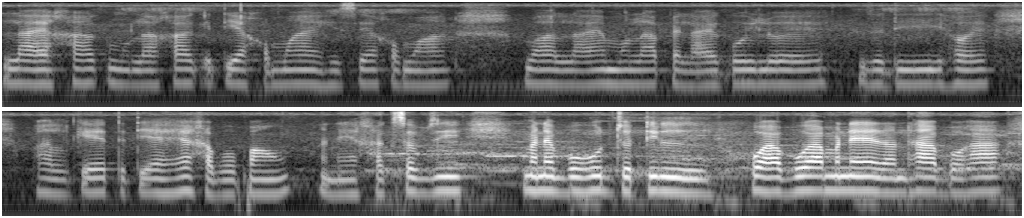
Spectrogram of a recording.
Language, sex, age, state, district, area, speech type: Assamese, female, 45-60, Assam, Morigaon, rural, spontaneous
